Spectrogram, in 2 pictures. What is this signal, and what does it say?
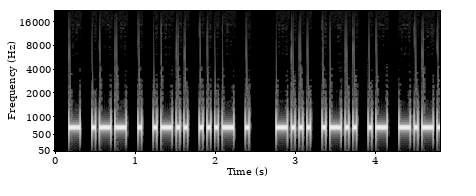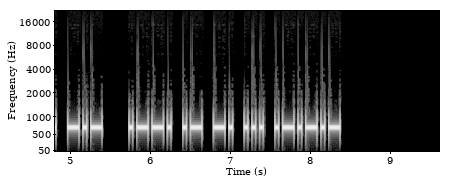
Morse code, heard as a keyed tone, about 25 wpm, 700 Hz. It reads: TWELVE BLACK PANS.
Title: Pangram Challenge v2 - 25wpm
